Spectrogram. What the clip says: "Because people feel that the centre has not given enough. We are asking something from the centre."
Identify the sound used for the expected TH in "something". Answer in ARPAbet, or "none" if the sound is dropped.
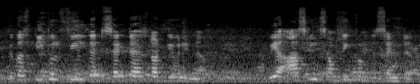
T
